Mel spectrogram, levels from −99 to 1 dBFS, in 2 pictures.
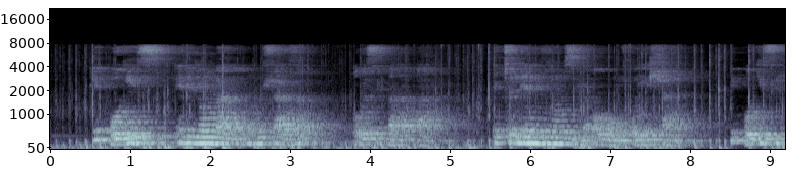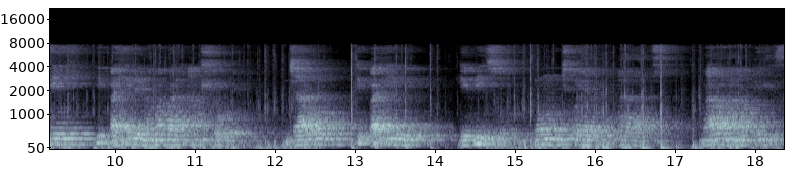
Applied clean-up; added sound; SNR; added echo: none; Computer keyboard; 12 dB; reverberation time 1.2 s.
